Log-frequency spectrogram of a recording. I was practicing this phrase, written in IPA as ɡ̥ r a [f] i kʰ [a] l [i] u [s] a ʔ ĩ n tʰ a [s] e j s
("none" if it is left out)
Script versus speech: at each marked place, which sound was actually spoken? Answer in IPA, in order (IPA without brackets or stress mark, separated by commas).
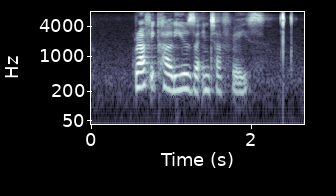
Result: f, a, j, z, f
